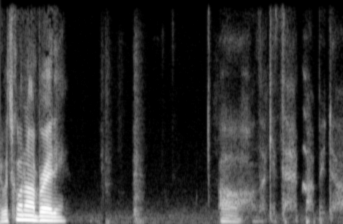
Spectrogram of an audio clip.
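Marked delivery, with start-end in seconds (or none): 2.7-4.2 hushed whisper to a puppy. Real, not acted. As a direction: whisper softly at the dog. Cooing over the dog.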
